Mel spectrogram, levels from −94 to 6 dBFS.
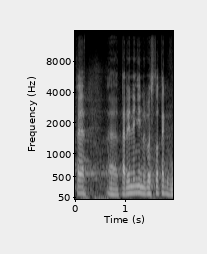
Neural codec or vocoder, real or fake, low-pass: codec, 44.1 kHz, 2.6 kbps, SNAC; fake; 14.4 kHz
